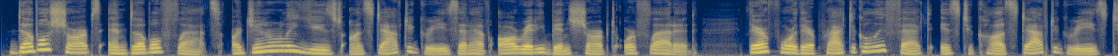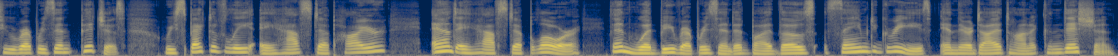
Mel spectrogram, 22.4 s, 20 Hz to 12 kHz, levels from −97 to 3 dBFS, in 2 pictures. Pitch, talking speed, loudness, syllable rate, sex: 170 Hz, 140 wpm, -19 LUFS, 4.5 syllables/s, female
